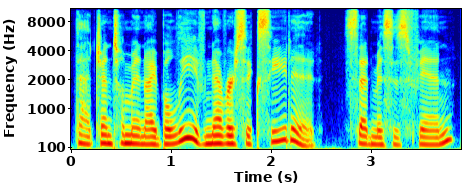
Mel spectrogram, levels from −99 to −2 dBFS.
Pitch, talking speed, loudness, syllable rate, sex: 195 Hz, 140 wpm, -16 LUFS, 4.5 syllables/s, female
